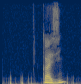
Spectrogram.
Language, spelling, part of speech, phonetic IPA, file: Russian, казнь, noun, [ˈkazʲ(ɪ)nʲ], Ru-казнь.ogg
- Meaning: 1. execution (putting someone to death) 2. torture, harsh punishment, retribution 3. plague (divine retribution)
